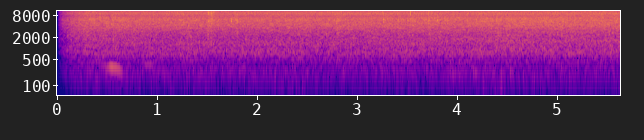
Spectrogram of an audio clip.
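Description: Shallow river rushing over rocks in rapids, a steady, even rush of water. A short falling tone about half a second in.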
